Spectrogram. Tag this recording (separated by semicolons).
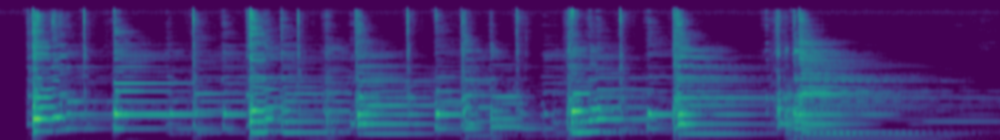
Banjo-music; Banjo; music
